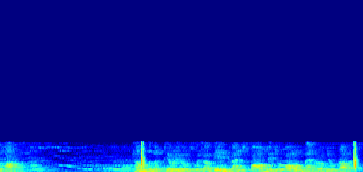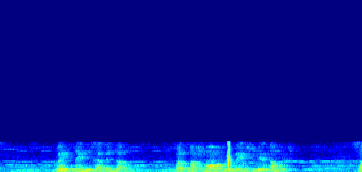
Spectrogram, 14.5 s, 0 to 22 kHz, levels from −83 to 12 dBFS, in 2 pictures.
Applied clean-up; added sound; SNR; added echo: none; Clapping; -3 dB; reverberation time 1.0 s.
